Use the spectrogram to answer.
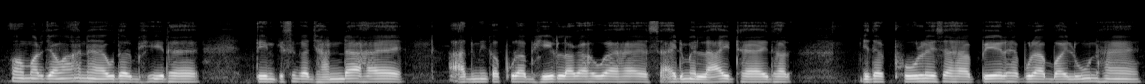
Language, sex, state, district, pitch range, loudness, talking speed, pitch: Hindi, male, Bihar, Vaishali, 125-135 Hz, -14 LUFS, 170 wpm, 130 Hz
